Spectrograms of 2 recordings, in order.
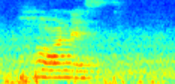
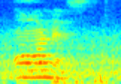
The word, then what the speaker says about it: honest: Because we don't pronounce H there. H is silent in the word.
